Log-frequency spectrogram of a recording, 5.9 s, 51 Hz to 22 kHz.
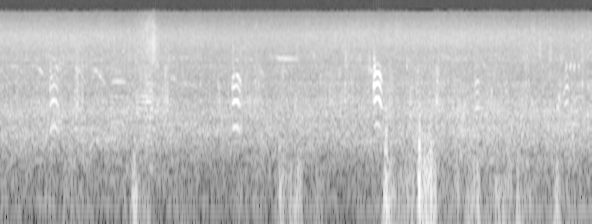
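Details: Banded stilts in Victoria, Australia, recorded September 2011: a few short nasal, honking calls with stacked harmonics, given singly and in a brief double burst, over low knocks and thumps and faint distant chatter.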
